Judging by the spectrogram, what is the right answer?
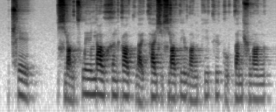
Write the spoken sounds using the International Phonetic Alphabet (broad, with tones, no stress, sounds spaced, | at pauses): ʈ͡ʂʰ e˥˨ ɪ̯ | ɕ j ɑ̰˨˩ ŋ t͡sʰ w e˦ ɪ̯ l j ɑ˥˨ ʊ̯ x ə˥˨ n k ɑ˥˨ ʊ̯ t̪ʰ w a̰˨˩ ɪ̯ t̪ʰ a˦ ɪ̯ ɕ ḭ˨˩ ɕ j ɑ˦ ʊ̯ t̪ i˦ ɻ w ɑ˨˦ ŋ pʰ i˦ t̪ʰ y˥˨ k ṵ˨˩ t̪ a˦ n ʂ w ɑ˦ ŋ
